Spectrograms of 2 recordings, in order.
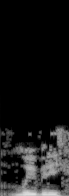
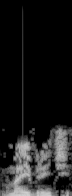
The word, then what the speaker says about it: Muybridge: o Muybridge, que es como se escribe, según que se dice Muybridge, y que fue un señor que empezó a determinar, gracias a la fotografía, a determinar cómo realmente se movían los seres, ¿no?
